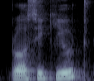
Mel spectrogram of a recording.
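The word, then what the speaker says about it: persecute: 180 प्रोसिक्यूट and second word का pronunciation होगा परसिक्यूट।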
